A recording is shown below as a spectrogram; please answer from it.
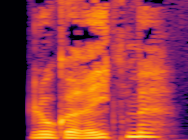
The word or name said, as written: LOGARITMER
